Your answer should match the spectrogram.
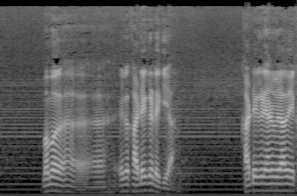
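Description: A man's voice through a church PA in two stretches of drawn-out phrases, the first starting just under a second in and the second near the end, over a steady electrical mains hum from the sound system that is heard alone in the gaps.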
